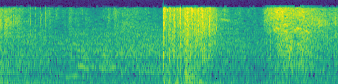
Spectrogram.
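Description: In the video game Horizon Forbidden West, bursts of gunfire crackle in two loud, dense volleys over a busy battle background, while voices shout nearby.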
